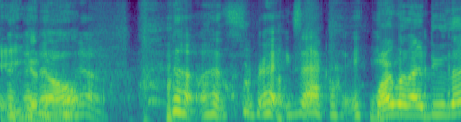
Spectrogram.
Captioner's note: laughs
